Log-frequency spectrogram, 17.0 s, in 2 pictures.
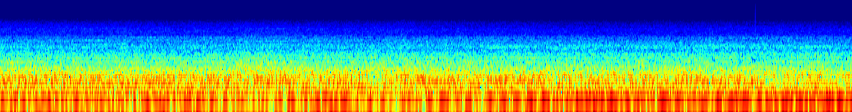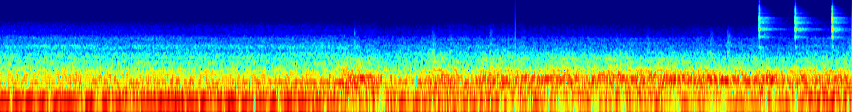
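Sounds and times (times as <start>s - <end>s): light aircraft engine running: 0.0s - 16.2s.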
